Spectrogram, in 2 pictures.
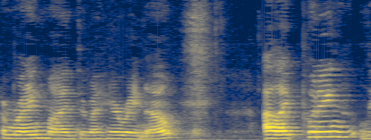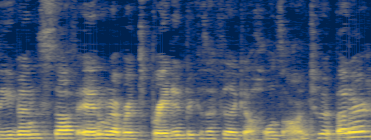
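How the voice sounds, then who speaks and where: Noticeable background noise sits under a woman with a medium pitch and ordinary pitch variation. She speaks fairly quickly, and her loudness swings widely. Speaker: beauty content creator. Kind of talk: tutorial. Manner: out of breath.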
